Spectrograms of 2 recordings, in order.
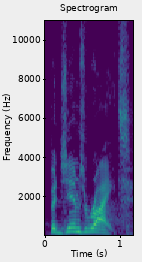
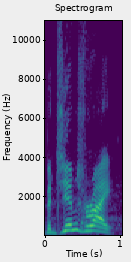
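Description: First: Grudging admission. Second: Said in the usual way. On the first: Real, not acted. Pastor grudgingly admitting his friend was right, lower and slow. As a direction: concede "Jim's right" through gritted reluctance. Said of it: "this is hard for me to admit". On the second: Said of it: "it's hard for me to admit that".

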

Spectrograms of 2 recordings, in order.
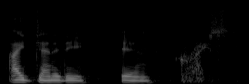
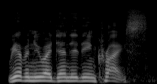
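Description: First: Whisper. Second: Said in the usual way. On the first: Real, not acted. Dramatic whisper.

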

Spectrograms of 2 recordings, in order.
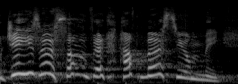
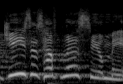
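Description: First: Very high, loud acted shout; shouting more. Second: Acted loud, high plea; shouting out. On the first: Blind beggar refusing to be hushed, shouting more. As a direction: escalate into an urgent yell. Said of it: "So he shouts more". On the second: Blind man calling to Jesus through the crowd, shouting out. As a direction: shout it out as the beggar. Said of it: "this guy's shouting out".

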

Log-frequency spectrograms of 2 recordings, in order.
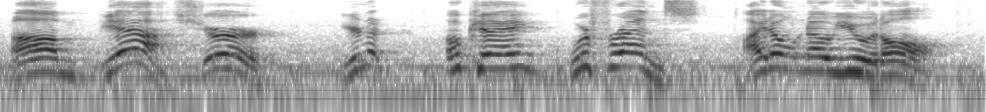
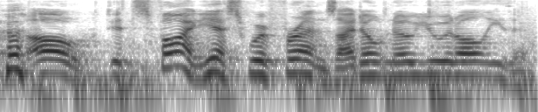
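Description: First: High, hesitant voice of a confused man; timid agreement. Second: High, meek voice holding back a laugh; timid agreement. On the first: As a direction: go along meekly while unsure. Confused John answers Evan. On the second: Confused John answers again. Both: Acted.

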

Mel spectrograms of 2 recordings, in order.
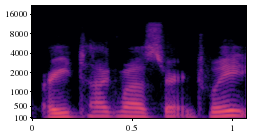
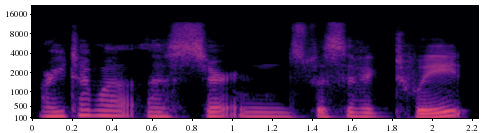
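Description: First: High, rushed, evasive put-on question; fast mocking press secretary. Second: High, evasive mock voice with a rising question; mocking press secretary. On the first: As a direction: rattle off the dodge in a high mock voice. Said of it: "And she goes". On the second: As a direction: play dumb in a high put-on voice. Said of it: "and she goes".

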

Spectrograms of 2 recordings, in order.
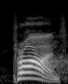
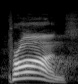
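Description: First: Prawns repeated firmly; Australian word again. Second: Prawns said firmly as the Aussie word; Australian word. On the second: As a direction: call it Prawns, shouting it out. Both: Shown as a demonstration.

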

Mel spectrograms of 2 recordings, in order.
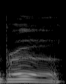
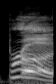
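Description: First: Low, soft mocking "Bruh". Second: Put-on higher, louder teen "Bruh"; a kid's casual "Bruh"; kid saying bruh. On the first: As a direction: echo "Bruh" back low and dry. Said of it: "in, like, a mocking way". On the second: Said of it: "he'll go".

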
